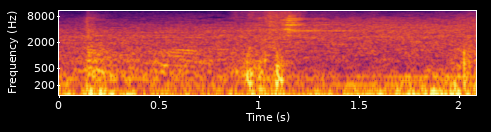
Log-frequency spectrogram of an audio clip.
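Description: Film fight-scene soundtrack: a low steady rumble with a sudden hit about a second in.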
